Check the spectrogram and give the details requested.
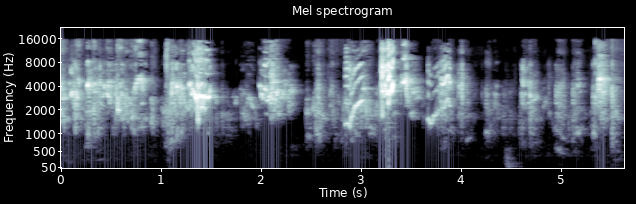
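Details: Pet budgies give separate squawks, rising whistled chirps and buzzy notes in uneven bursts, with quiet gaps between them and one sharp click.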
